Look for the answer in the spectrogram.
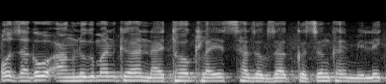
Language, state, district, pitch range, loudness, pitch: Kokborok, Tripura, West Tripura, 155-180 Hz, -13 LUFS, 170 Hz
